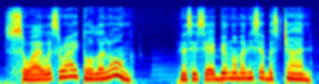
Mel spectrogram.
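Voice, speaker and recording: A woman's voice: mid-range voice, normal speed, warm tone, no echo, clean studio sound, faint music behind, natural voice. A woman voicing a breezy, curious man with a casual Filipino accent, mixing in English, in an audio story. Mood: knowing, frank. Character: breezy, curious male cousin and best friend.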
